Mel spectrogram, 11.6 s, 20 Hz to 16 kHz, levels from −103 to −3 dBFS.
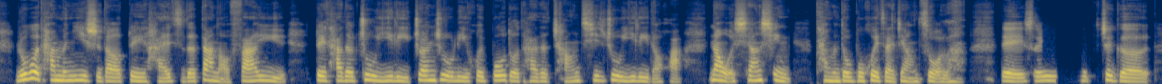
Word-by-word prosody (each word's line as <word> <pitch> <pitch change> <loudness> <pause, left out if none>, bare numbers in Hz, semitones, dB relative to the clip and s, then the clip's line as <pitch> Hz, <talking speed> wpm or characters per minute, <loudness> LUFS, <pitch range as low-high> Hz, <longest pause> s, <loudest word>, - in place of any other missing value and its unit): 如 220 +5 +7
果 280 -1 +8
他 215 -3 -1
们 200 -1 +4
意 205 -1 +2
识 175 -2 +3
到 165 -2 +1
对 170 0 -1
孩 155 -1 -4
子 165 0 -10
的 165 0 +1
大 195 +4 +1
脑 175 - -4
发 180 0 +1
育， 185 -7 -1 0.3
对 195 -2 +3
他 185 0 -1
的 185 -1 +3
注 200 +2 +1
意 185 +1 0
力， 170 -3 -1
专 205 +5 +2
注 205 -3 +2
力 175 -2 -1
会 180 +3 -1
剥 200 +4 +2
夺 180 -4 -1
他 165 +1 -6
的 165 0 -3
长 160 +3 -5
期 185 +3 -3
注 195 0 0
意 180 +1 -1
力 170 -2 -1
的 140 0 -9
话， - - -6 0.3
那 215 -3 +3
我 170 - +2
相 200 +3 +3
信 190 -8 +1 0.2
他 190 - -5
们 175 -1 +1
都 180 -1 +2
不 180 +1 -1
会 190 0 +3
再 165 -3 -1
这 180 - -3
样 150 -1 -5
做 140 - -1
了。 140 +2 -5 0.5
对， 160 -3 +3
所 180 +2 -2
以 - - +1 0.6
这 215 -2 +2
个， 160 -4 +1
180 Hz, 285 characters per minute, -24 LUFS, 165-195 Hz, 0.6 s, 果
